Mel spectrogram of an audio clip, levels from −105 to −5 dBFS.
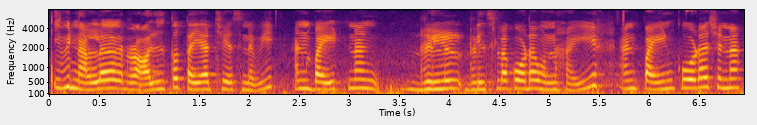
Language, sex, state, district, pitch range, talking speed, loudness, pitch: Telugu, female, Andhra Pradesh, Visakhapatnam, 250-300 Hz, 155 wpm, -19 LUFS, 275 Hz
